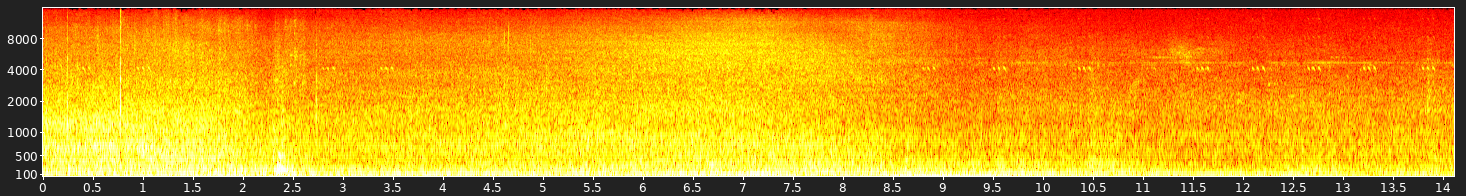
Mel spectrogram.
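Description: Road traffic: cars passing on the street, with tyre and engine noise swelling as they go by and a steady low hum underneath. A single short knock sounds about two seconds in.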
